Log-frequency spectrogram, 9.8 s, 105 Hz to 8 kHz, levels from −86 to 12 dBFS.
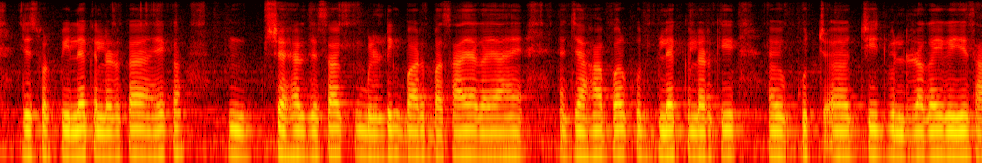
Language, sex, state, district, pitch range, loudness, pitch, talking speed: Hindi, male, Uttar Pradesh, Etah, 120-125 Hz, -24 LUFS, 125 Hz, 155 wpm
